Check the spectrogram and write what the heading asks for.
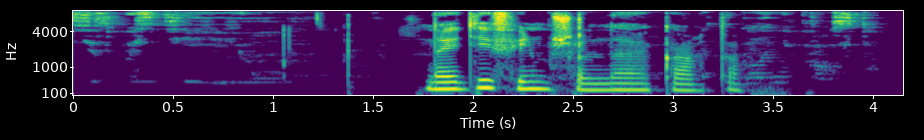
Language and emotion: Russian, neutral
